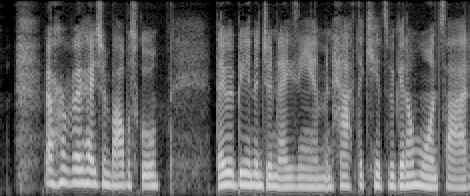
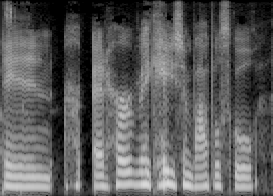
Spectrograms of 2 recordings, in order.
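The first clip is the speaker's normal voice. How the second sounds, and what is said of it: Slipping into a Georgia accent. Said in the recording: “oh my gosh, I just sunk into the accent... I heard it, Bible.”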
